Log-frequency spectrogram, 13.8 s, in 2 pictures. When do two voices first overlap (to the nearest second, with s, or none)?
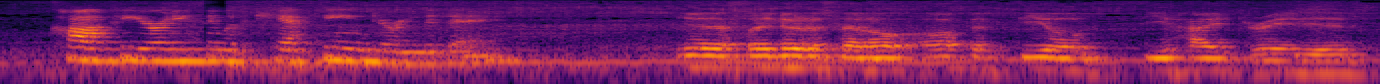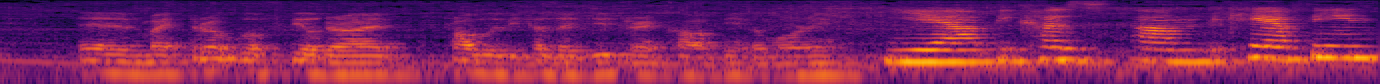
none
